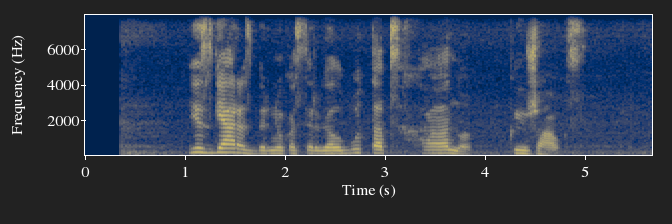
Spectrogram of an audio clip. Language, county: Lithuanian, Klaipėda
